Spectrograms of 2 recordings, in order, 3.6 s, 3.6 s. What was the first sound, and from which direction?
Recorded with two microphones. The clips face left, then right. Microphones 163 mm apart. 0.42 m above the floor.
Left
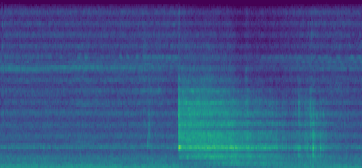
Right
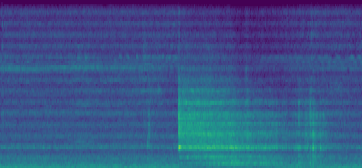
A hiss, 30° right (ahead or behind).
